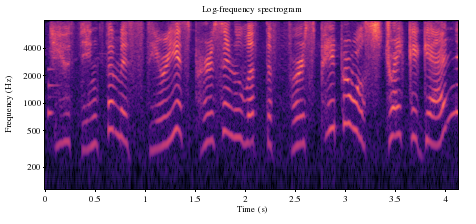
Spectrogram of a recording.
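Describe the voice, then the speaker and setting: This is a put-on character voice with an extremely high pitch, delivered at a moderate pace. Clear background noise sits behind it. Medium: video game. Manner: bossy, excitable.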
